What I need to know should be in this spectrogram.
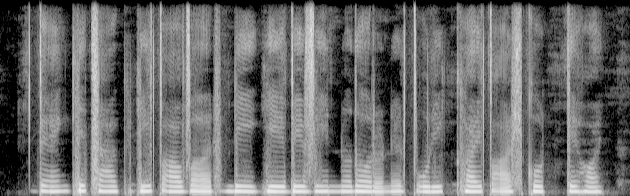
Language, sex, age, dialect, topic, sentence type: Bengali, female, 18-24, Western, banking, statement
